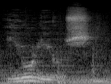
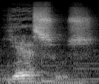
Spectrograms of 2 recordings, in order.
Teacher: O mesmíssimo fonema de I, porém sempre como semivogal. Então sempre será utilizado num ditongo e terá o valor de semivogal.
